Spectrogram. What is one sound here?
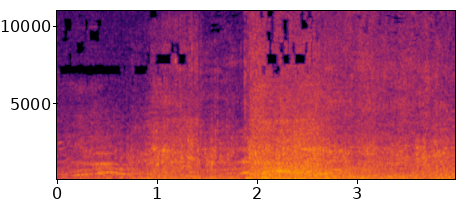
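A heavy metal gate creaks open.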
